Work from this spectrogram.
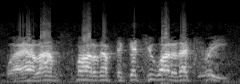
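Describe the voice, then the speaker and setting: High-pitched, hot-tempered gangster boss. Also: male voice, fairly quick, sharp tone, husky, full character voice. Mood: sneering. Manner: curt, sneering, barking orders. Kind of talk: old-time radio acting. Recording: noisy, crackly vintage radio recording.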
